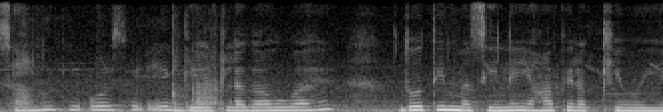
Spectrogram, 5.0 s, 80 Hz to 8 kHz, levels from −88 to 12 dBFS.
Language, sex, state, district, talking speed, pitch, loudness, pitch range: Hindi, female, Uttar Pradesh, Lucknow, 205 wpm, 225 Hz, -14 LUFS, 215-255 Hz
